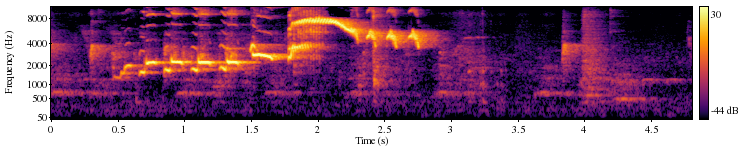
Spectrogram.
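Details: Orange-headed thrush night song meant to heat up other orange-headed thrushes: quick warbled notes lead into a loud, high, arching whistle that falls away, then softer scattered notes.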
